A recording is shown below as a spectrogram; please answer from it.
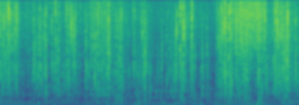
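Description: Long nails scratch and squeeze a full plastic drawstring package of cotton pads, producing dense, bright crinkling with many quick, sharp rustles. The crackle swells louder and thicker toward the end, with little low-end weight.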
